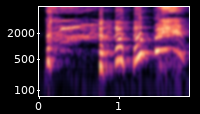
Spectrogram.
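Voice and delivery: high, loud burst of real laughter. Real, not acted. Vlogger cracking up over the tailor's words, loud laugh.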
